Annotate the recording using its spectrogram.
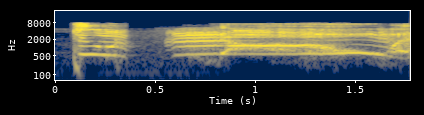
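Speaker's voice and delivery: high-pitched, drawn-out mock shout; retold horrified outcry. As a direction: reenact the team crying out in alarm. Retells teammates' horrified outcry.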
